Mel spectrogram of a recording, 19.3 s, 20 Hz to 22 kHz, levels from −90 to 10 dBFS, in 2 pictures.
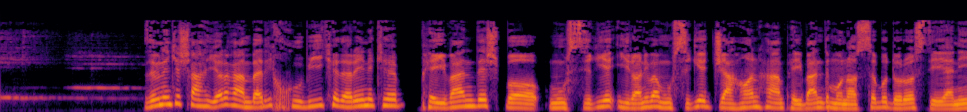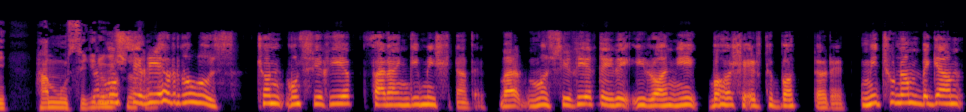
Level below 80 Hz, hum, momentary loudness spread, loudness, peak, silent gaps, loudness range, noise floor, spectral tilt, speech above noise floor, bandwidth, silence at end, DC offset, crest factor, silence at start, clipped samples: -62 dBFS; none; 7 LU; -18 LUFS; -6 dBFS; 4.07-4.11 s; 1 LU; -46 dBFS; -5 dB/octave; 28 dB; 11.5 kHz; 0.05 s; under 0.1%; 14 dB; 0 s; under 0.1%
